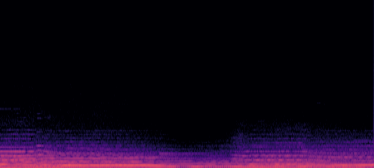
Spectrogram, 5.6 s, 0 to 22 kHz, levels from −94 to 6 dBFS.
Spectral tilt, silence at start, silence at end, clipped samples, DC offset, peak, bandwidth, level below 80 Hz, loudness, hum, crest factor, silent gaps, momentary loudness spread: -9.5 dB/octave; 0 s; 0 s; under 0.1%; under 0.1%; -24 dBFS; 5.4 kHz; -68 dBFS; -37 LUFS; none; 12 dB; none; 8 LU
